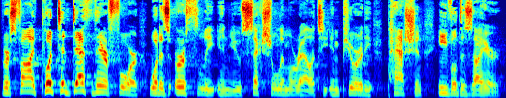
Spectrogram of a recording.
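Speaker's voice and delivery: loud, ringing Bible reading; forceful scripture reading. Acted. Pastor reads scripture aloud with force. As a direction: proclaim the verses to the congregation.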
